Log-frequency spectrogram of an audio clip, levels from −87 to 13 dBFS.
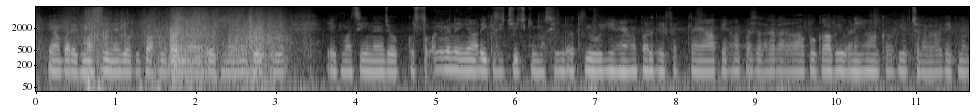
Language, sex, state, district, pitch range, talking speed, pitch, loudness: Hindi, male, Chhattisgarh, Rajnandgaon, 130-135 Hz, 195 wpm, 135 Hz, -27 LUFS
